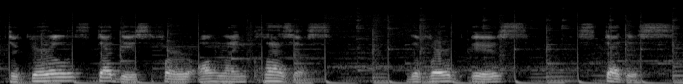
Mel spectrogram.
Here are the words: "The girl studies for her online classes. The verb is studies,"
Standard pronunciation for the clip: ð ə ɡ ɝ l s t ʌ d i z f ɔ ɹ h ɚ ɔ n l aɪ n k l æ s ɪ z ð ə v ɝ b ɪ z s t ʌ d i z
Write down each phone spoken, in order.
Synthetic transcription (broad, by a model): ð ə ɡ ɝ l s t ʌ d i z f ɔ ɹ ɔ n l aɪ n k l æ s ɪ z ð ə v ɝ b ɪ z s t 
